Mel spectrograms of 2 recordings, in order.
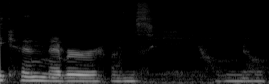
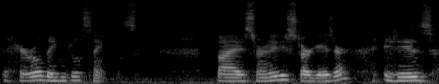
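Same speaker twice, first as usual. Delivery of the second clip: ordinary talk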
